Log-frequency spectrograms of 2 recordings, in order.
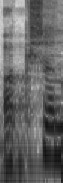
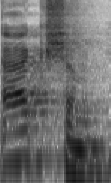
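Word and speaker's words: action: ಆ ಅಂತ ಅಂತ ಆಗುತ್ತೆ ಇಲ್ಲಿ ಆಕ್ಷನ್ ಅಂತ ಬಂದ್ರೆ ಅಲ್ಲಿ ಆಕ್ಷನ್ ಅಲ್ಲ ಅದು ಅಕ್ಷನ್ ಅಲ್ಲ ಅದು ಆಕ್ಷನ್ ಈ ಅಕ್ಷರ ಕನ್ನಡದಲ್ಲಿ ಇಲ್ಲ ನಾವು ಈ ತರ ಬರಿಬಹುದು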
